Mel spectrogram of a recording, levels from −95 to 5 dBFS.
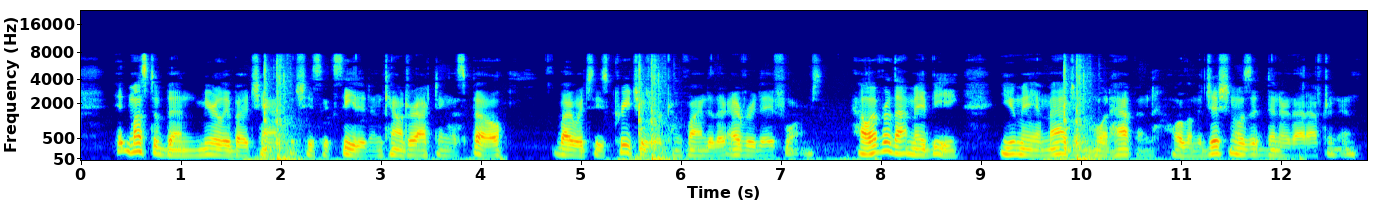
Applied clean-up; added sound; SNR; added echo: none; Slam; 11 dB; none.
